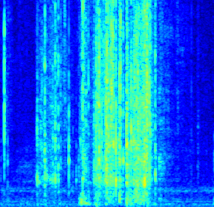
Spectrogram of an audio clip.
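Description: A clear plastic bag of die-cut paper flowers crinkling as it is handled, for about a second in the middle.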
